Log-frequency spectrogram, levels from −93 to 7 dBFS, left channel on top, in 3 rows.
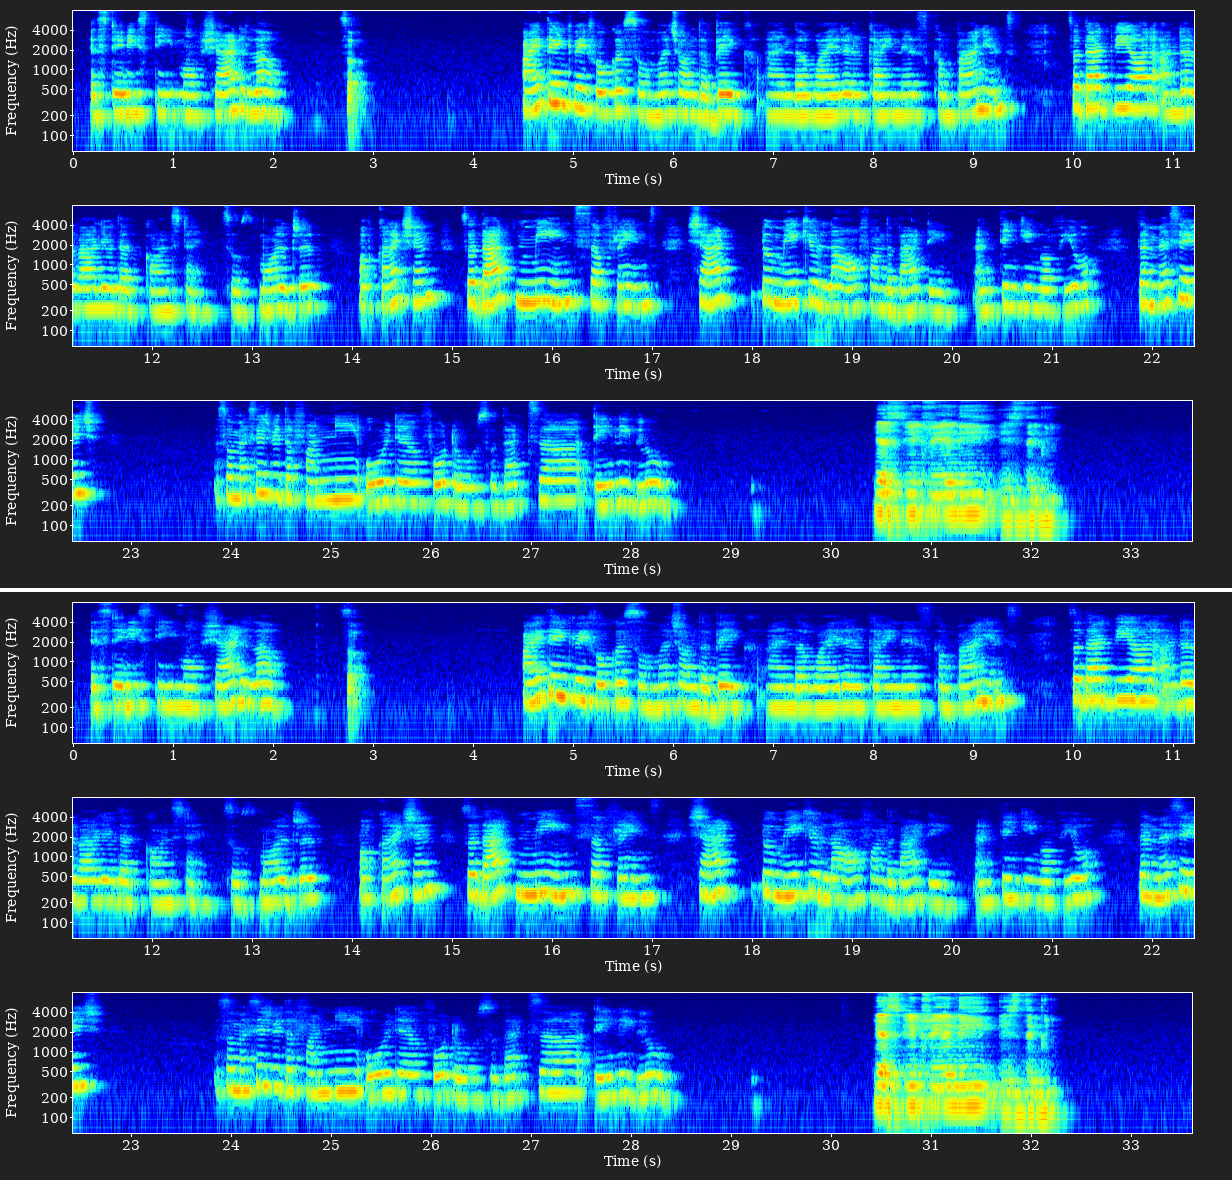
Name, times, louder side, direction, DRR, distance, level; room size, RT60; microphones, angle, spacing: voice 1, 0.2-2.1 2.7-2.9 4.5-9.4 10.0-13.7 14.1-14.8 15.1-17.0 17.4-17.8 18.1-21.4 21.9-22.6 23.8-28.4, left 1 dB, 60° left, 3.0 m, -29 dB
voice 2, 30.4-32.2, right 3 dB, 50° right, 3.8 m, -25 dB
16.5 x 12.0 x 2.4 m
head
